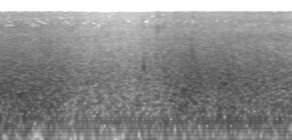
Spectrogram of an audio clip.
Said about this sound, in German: Lausche den kraftvollen Wellen. Die Wellen kommen und gehen.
